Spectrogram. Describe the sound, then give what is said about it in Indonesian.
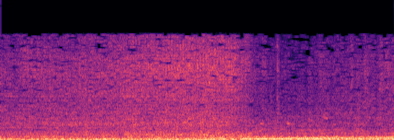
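A steady, loud engine drone fills the whole stretch, low and rumbling like a vehicle running on the road, travelling alongside a sand truck ahead, with a slight rise in pitch toward the end as it revs. “Kini kami berjalan beriringan dengan sebuah truk pasir yang berada di depan kami.”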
